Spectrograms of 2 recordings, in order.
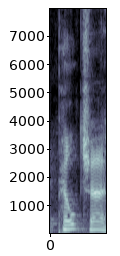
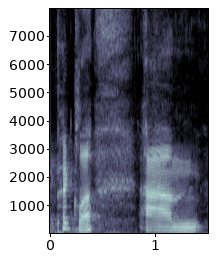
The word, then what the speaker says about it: Pickler: story I told about who I pronounced as Joey Pilcher, whose name's actually Joey Pickler.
